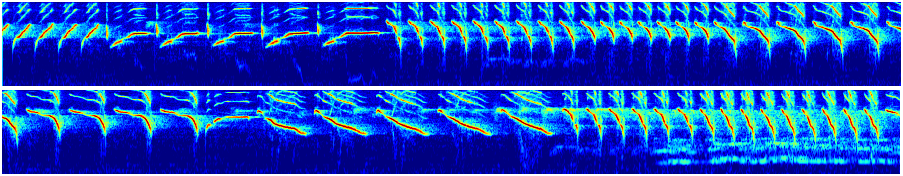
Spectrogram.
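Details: Belgian canary song meant as daily stimulus for training canaries: looping whistled phrases give way to long runs of rapid, ringing downslurred notes. Several tours change speed, with no pauses over nine seconds.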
